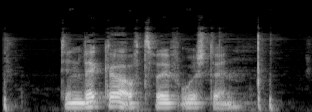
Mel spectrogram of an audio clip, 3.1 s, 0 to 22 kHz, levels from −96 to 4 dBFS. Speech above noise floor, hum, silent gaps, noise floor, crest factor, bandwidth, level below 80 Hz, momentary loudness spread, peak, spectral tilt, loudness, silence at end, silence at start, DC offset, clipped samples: 43 dB; none; none; -62 dBFS; 16 dB; 8 kHz; -56 dBFS; 15 LU; -4 dBFS; -5.5 dB/octave; -20 LUFS; 0.4 s; 0.05 s; under 0.1%; under 0.1%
